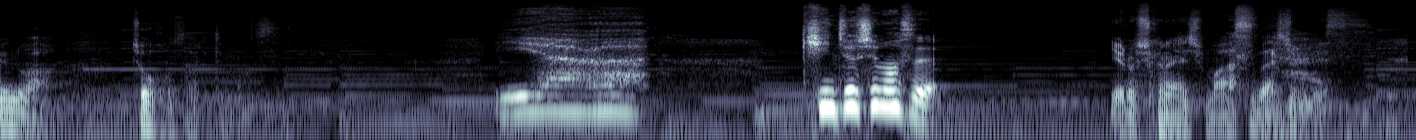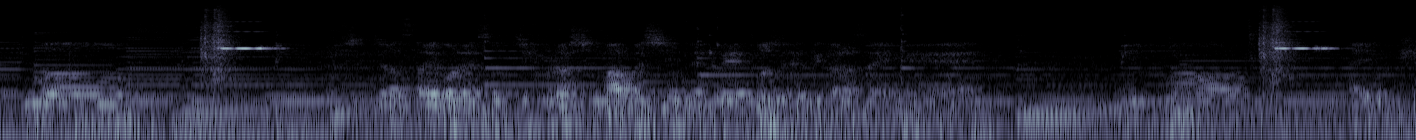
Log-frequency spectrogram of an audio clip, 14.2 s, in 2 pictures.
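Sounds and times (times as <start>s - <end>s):
speech: 0.0s - 1.5s, 2.5s - 4.8s, 5.5s - 7.4s
camera shutter clicks during a fitness trainer session: 8.1s - 8.5s, 13.3s - 13.8s.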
